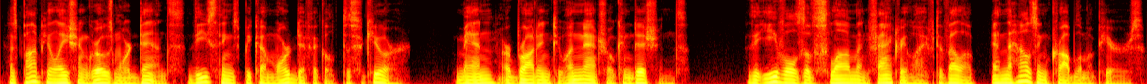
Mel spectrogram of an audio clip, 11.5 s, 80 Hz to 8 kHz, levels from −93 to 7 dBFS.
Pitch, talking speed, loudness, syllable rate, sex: 90 Hz, 160 wpm, -17 LUFS, 5.7 syllables/s, male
